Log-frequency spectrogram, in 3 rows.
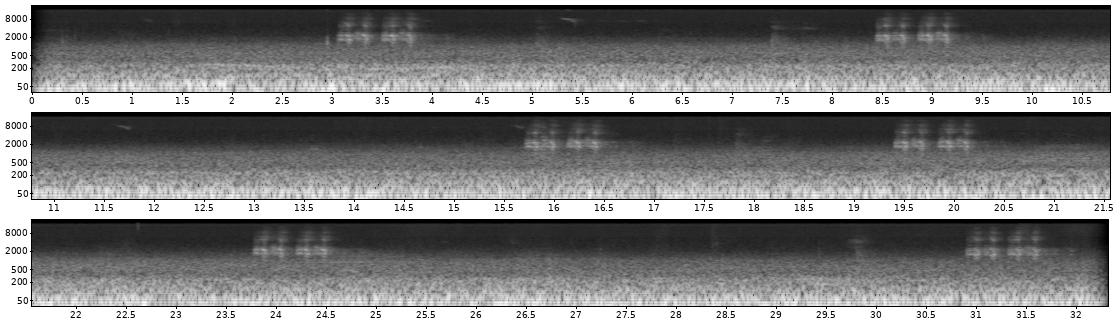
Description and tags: Birds and golf and traffic in the background.
20120116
